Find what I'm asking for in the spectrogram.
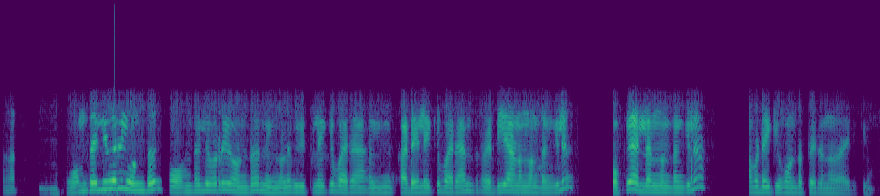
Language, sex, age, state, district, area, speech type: Malayalam, female, 45-60, Kerala, Pathanamthitta, rural, conversation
